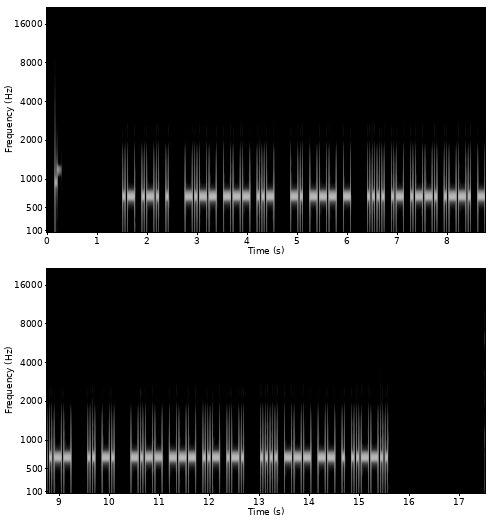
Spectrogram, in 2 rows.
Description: Morse code, heard as a keyed tone, about 25 wpm, 700 Hz. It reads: ARE YOU NOT HAPPY IN YOUR HOME?
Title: Sentences from Top 1000 Words 25wpm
